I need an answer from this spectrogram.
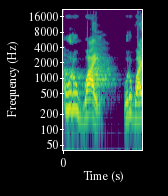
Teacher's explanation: é uma vogal que fica no meio, sempre no meio a vogal, e depois uma semivogal em cada lado. Então nós temos o I e o U, Uruguai, né, e o A no meio. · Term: tritongo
